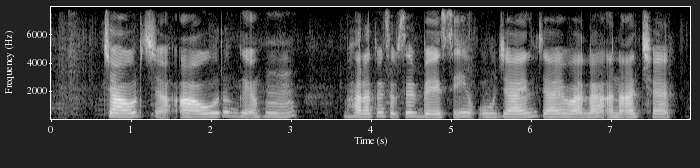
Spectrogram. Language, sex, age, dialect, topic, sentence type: Maithili, female, 18-24, Bajjika, agriculture, statement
